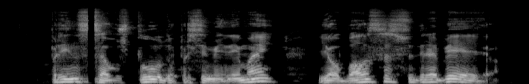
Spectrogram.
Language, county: Lithuanian, Telšiai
